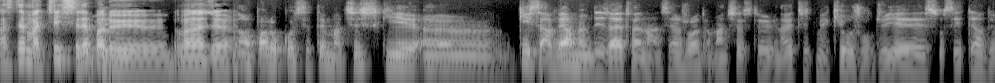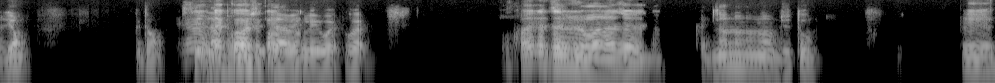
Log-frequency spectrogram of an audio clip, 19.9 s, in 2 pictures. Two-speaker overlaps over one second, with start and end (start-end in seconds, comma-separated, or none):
11.8-13.0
